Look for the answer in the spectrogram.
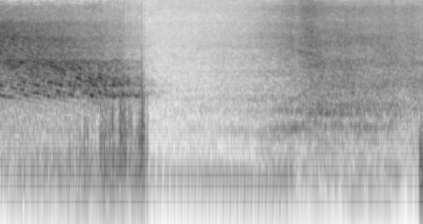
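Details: Chevy Volt, started suddenly while driving: whine falling in pitch as the car slows, louder under regen and also during acceleration, from the failed plastic "B" bearing between electric motor and gas engine; replaced with a metal bearing.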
